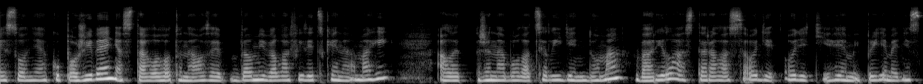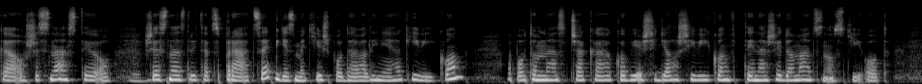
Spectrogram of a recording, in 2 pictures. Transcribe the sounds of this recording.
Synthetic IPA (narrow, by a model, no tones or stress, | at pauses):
ɛsɔlɲɛakuːpɔʒiʋɛɲast̪aːlɔɦɔt̪ɔnaɔzajʋɛʎmiʋɛlafizit͡skɛjnaːmaɦiʔalɛʒɛnabɔlat͡sɛliːɟɛɲd̪ɔmaʋaɾilaːst̪aɾalasa̰ɔɛɔɟɛcʰiɦɛjamipɾiːɟɛmɛd̪ɲɛskaɔ̰ʃɛsnaːst̪ɛjɔ̰ʃɛsnaːst̪ɾit͡sacspɾaːt͡sɛɡɟɛzmɛcɪɛʃpɔd̪aːʋaliɲɛakiːʋiːkɔn | apɔt̪ɔmnaːst͡ʃakaakɔbiɛʃcɛɟalʃiːʋiːkɔnft̪ɛjnaʃɛjd̪ɔmaːt͡snɔ̰scḭʔɔt̪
